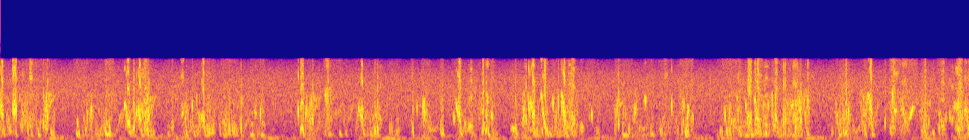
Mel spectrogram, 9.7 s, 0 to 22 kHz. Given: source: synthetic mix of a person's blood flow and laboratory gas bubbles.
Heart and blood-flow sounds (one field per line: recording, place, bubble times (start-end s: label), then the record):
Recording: Doppler ultrasound of blood flow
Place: precordium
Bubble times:
0.00-0.58 s: bubbles
0.73-1.16 s: bubbles
1.21-1.57 s: bubbles
1.66-1.75 s: bubbles
1.80-2.46 s: bubbles
2.49-2.68 s: bubbles
2.95-3.85 s: bubbles
3.87-4.00 s: bubbles
4.09-4.30 s: bubbles
4.37-4.48 s: bubbles
4.51-5.00 s: bubbles
5.09-6.02 s: bubbles
6.14-6.98 s: bubbles
7.17-8.13 s: bubbles
8.30-8.79 s: bubbles
8.82-9.70 s: bubbles
From the record:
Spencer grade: 4 (maximum detectable bubble signal sounding continuously throughout systole and diastole of every cardiac period, and overriding the amplitude of the normal cardiac signals)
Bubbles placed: anywhere in the cardiac cycle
